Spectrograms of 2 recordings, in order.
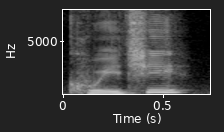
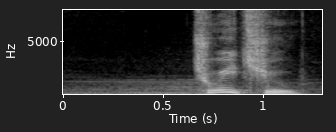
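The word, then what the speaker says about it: Kinich: no need to worry it's pronounced kuichi this whole time I was thinking it was Chu they ran into the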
